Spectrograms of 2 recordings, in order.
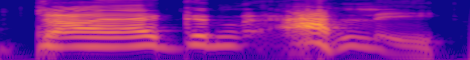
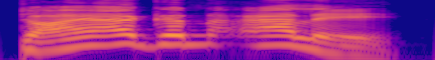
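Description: First: Loud shout through coughing; choked shout. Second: Loud high shout. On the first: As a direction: call it out while choking. Choking on ash while calling. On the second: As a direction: call it out into the fire. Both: A narrator's reading.

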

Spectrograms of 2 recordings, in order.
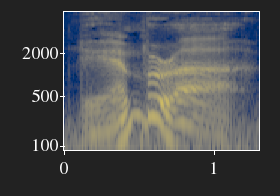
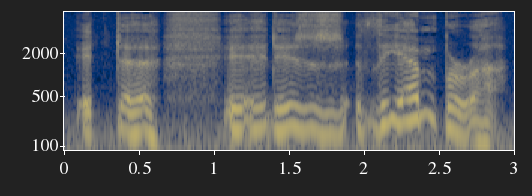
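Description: First: Darth Vader voice. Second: Higher, shaky frightened officer; trembling voice. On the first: Acted. Vader repeats the news. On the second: A narrator's reading. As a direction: stammer it out in fear. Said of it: "The Admiral's trembling voice shook".

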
